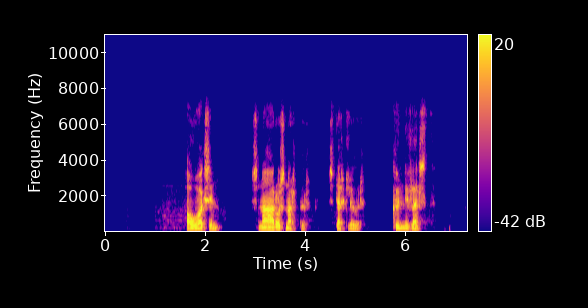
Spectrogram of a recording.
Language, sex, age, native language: Icelandic, male, 20-29, Icelandic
